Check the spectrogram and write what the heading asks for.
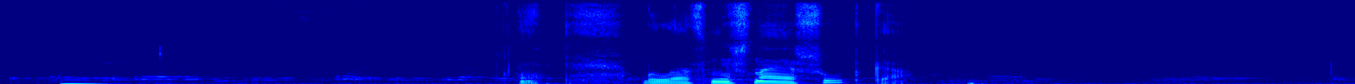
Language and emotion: Russian, positive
